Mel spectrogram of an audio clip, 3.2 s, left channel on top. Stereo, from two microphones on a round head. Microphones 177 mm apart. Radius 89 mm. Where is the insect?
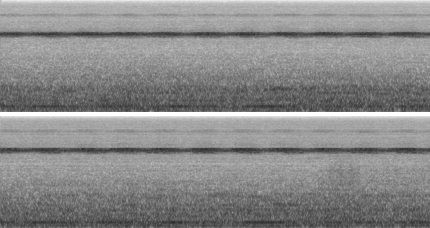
60° right (ahead or behind), 1.3 m.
